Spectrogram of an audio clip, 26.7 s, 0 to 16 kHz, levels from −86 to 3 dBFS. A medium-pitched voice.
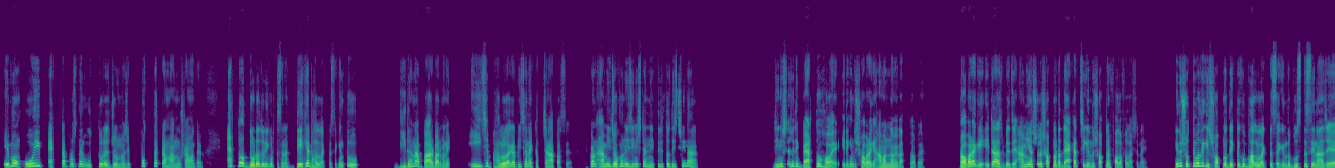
Yes: medium, 180 Hz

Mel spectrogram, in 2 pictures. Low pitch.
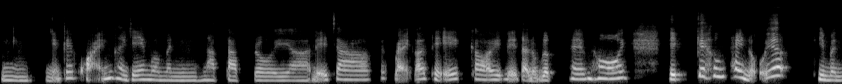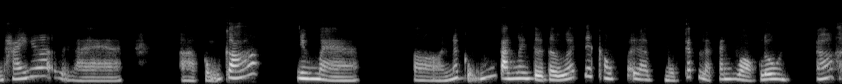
No: high, 230 Hz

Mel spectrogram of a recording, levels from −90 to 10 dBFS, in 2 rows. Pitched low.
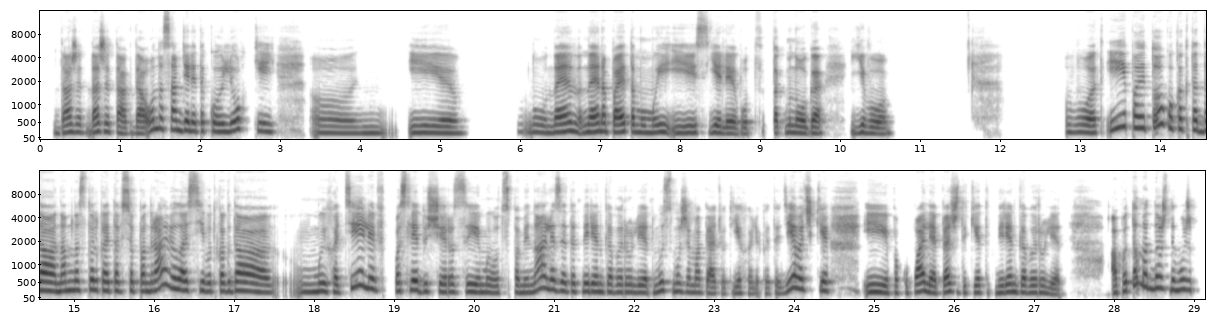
No: high, 215 Hz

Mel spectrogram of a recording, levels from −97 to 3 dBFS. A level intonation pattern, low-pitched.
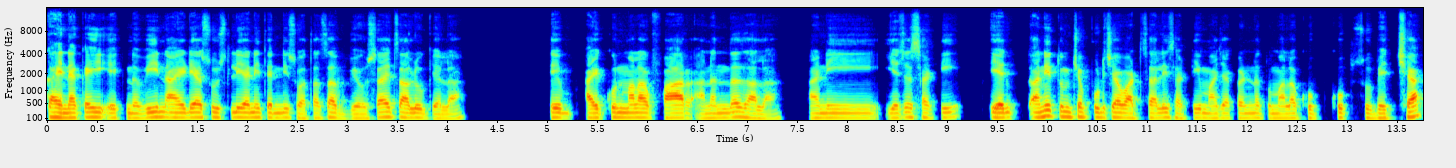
Yes: narrow, 1.8 semitones; low, 110 Hz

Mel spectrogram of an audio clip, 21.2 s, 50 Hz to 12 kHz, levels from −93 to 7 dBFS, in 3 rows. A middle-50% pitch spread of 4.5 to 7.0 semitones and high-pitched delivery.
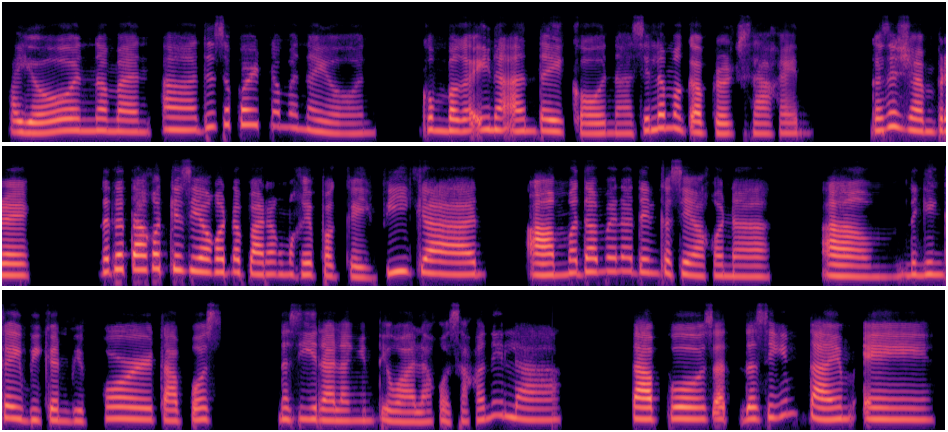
No: average, 3.4 semitones; high, 245 Hz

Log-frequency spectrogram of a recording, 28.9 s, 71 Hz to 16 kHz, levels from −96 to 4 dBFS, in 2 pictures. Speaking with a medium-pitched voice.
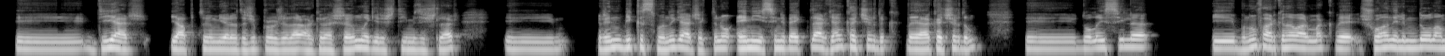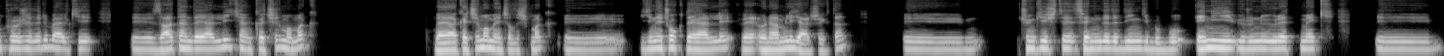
Yes: medium, 150 Hz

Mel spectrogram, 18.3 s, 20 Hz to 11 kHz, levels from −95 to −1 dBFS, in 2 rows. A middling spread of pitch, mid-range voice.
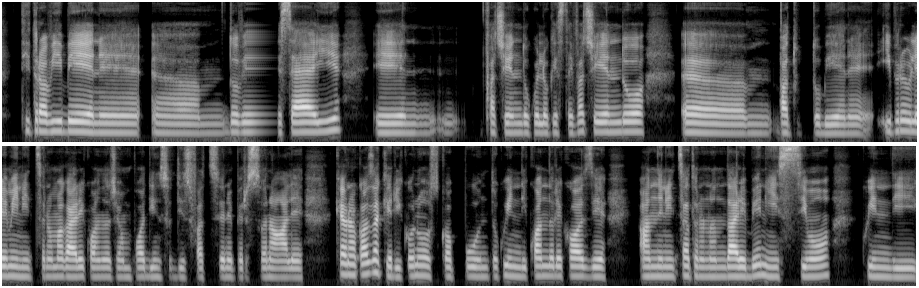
No: narrow, 1.6 semitones; medium, 180 Hz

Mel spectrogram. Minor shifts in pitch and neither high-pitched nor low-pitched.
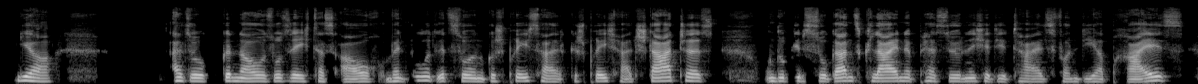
Yes: narrow, 2.2 semitones; medium, 150 Hz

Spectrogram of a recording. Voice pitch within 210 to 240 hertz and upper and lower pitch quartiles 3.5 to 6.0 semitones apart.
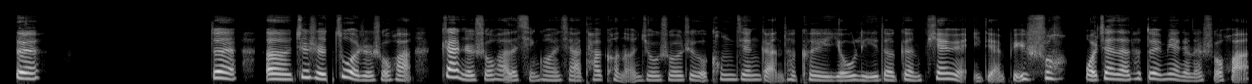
Yes: high, 215 Hz; average, 3.9 semitones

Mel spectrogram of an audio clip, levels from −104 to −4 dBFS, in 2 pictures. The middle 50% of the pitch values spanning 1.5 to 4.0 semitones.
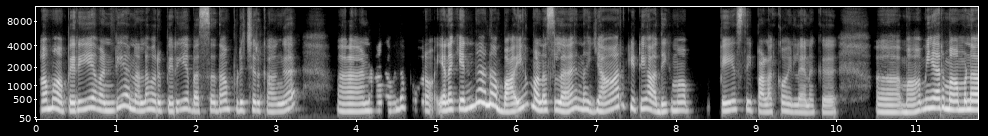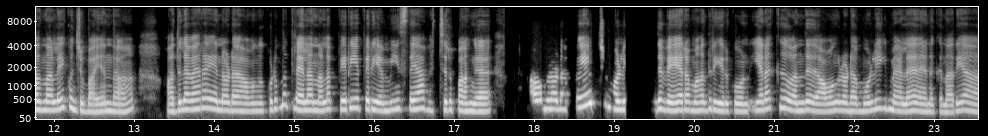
Yes: average, 3.2 semitones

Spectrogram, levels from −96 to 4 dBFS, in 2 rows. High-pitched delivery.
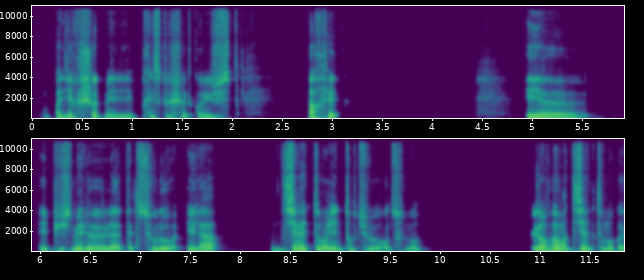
No: low, 120 Hz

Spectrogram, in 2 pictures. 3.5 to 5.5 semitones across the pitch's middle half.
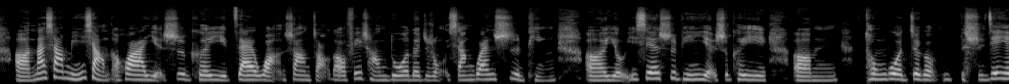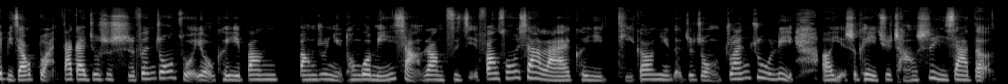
No: average, 3.0 semitones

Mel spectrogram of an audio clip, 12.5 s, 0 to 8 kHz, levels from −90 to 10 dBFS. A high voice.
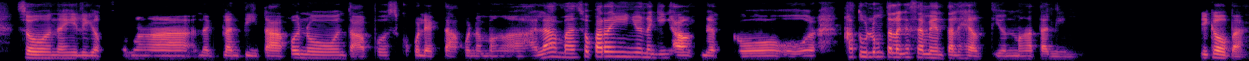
No: medium, 145 Hz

